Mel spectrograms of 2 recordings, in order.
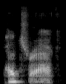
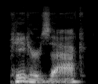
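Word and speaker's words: Pitrzak: First of all, I don't think anyone was pronouncing his name to be pronounced that way. Uh, P I T R Z A K. I was going with um Peter Zack, which sounds like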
